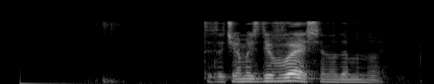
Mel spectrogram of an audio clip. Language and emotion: Russian, angry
